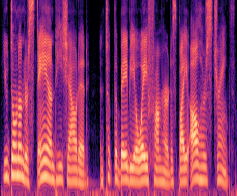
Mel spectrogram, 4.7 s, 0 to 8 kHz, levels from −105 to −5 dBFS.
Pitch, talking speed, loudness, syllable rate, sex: 160 Hz, 200 wpm, -19 LUFS, 5.2 syllables/s, female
